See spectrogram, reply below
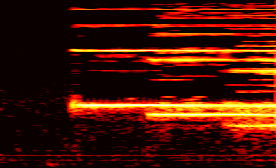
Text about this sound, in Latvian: Lūdzu zvanu.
